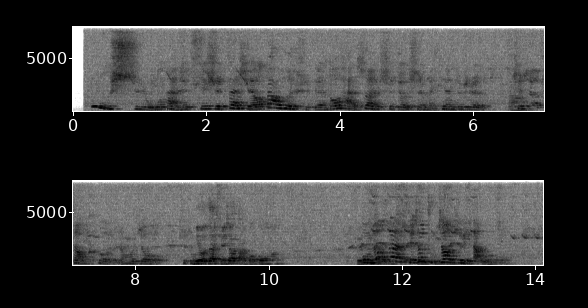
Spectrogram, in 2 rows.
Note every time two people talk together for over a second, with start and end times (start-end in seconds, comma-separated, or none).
11.4-12.9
